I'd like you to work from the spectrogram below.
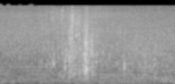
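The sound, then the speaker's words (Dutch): Sea water sloshing softly against something, with a brief splashy surge in the middle and a steady low wash throughout. No voices. “We gaan naar zee.”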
